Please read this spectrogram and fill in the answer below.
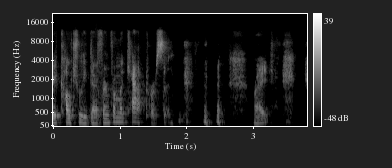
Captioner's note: laughs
